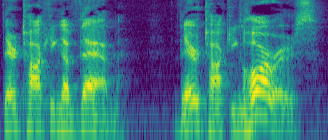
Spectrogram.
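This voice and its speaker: A man's voice: medium pitch, very animated, slow pace, breathy edge, voice pushed up, exaggerated voice. A man voicing an anxious, intense young governess in an audiobook, with insistent, fervent and emphatic speech. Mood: fervent insistence.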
